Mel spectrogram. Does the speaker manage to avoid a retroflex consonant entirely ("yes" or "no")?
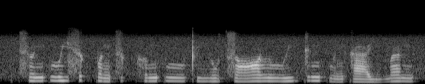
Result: yes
